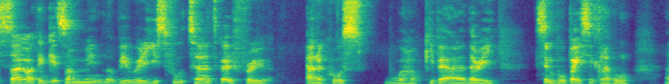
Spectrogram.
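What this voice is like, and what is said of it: Congested, bunged-up voice. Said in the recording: “I've got a bit of a cold, so my voice is sounds a bit bunged up.”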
